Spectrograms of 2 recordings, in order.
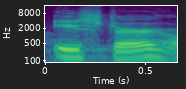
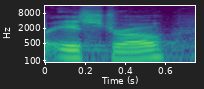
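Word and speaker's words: Ēostre: And that is that Easter is based on an ancient goddess whose name is pronounced just about Easter or Istro, and is worshipped in England at the beginning of spring.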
